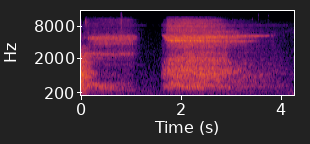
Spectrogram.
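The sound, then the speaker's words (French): Deep breathing during a guided exercise: two soft, airy breaths separated by a short pause, the second longer and gradually fading. No voices are heard. “Alors, une respiration.”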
